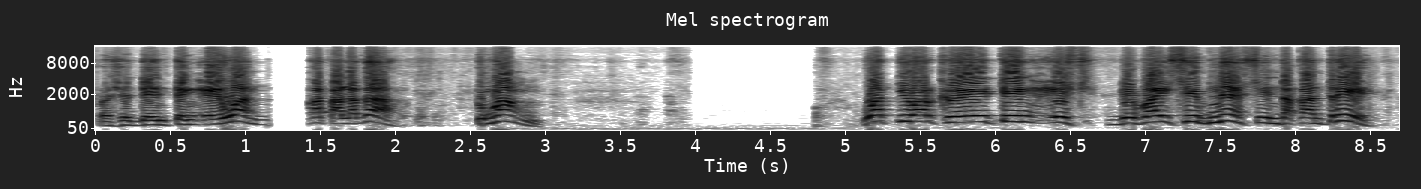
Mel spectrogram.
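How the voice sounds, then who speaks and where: A man with a Filipino accent giving a heated political rant, mixing Tagalog and English, swinging from loud outbursts to low, controlled intensity. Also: expressive, takes it slowly, pauses often. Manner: heated, swings between shouting and lowered intensity. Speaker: political commentator.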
